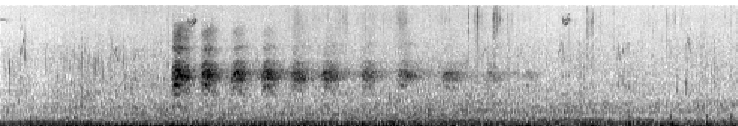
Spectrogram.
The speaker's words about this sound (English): Now, at Green Gulch, you might just let those bird songs flow in one ear and out the other. But not these birds. There you go. So keep keep watching. It's probably going to go right back on its nest. There's a person who loves that sound a whole lot.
